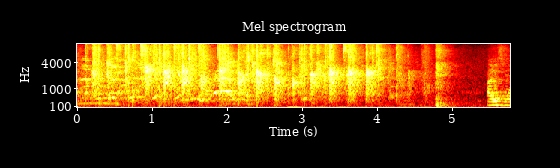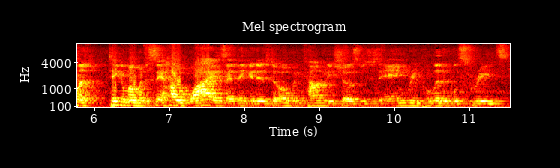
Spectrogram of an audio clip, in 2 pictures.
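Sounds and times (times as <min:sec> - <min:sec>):
audience applause: 0:00.0 - 0:04.8
speech: 0:05.5 - 0:11.5.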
